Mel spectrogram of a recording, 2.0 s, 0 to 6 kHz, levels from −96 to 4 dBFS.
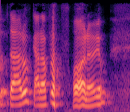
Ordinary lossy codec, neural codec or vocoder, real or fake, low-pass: none; codec, 16 kHz, 2 kbps, X-Codec, WavLM features, trained on Multilingual LibriSpeech; fake; 5.4 kHz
